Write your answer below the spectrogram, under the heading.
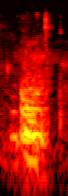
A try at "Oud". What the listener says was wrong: It's pronounced as ut. The t is sounded. पहले का आ नहीं बोल रहे हैं आप और ये ऊ का sound है.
